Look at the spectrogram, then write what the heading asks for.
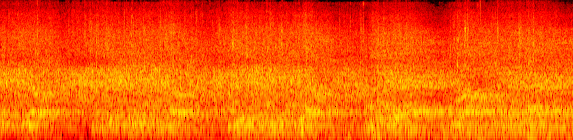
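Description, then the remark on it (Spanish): A loud, sustained din of many voices shouting at once in the chamber of Spain's Congreso de los Diputados during a government control session, with shouts of "corruption" aimed at the government and of "accomplices", mixed with clapping and scattered thuds, steady and dense without pauses. “con batería de preguntas del Partido Popular sobre corrupción y con mucho ruido en el hemiciclo un día más. Gritos de corrupción dirigidos al gobierno y de cómplices pensando en Sumar y en los socios.”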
